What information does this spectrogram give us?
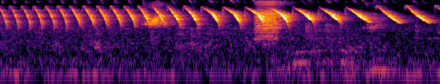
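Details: Canary singing a high, fast series of repeated downswept notes, speeding up at the start and slowing toward the end, with a brief louder burst in the middle.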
